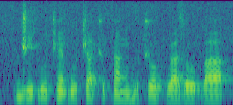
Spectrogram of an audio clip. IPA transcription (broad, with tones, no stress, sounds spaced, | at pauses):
d͡ʒ i˦ ɓ u˦ t͡ʃ ɛ̃˦ ɓ u˦ t͡ʃ a˧ t͡ʃ u˧ k ã˧ ŋ b u˧ t͡ʃ oː˧ kʷ aː˨ z oː˨ b aː˧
